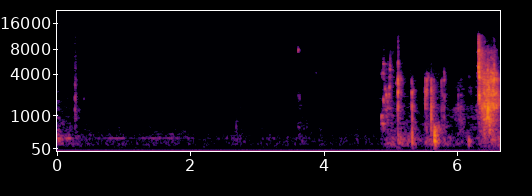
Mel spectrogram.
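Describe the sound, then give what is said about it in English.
Soft sipping and gulping noises of a person drinking water arrive in a quick cluster after a long quiet stretch broken only by a faint hum and a single small click. “Anyways, let me take a sip of water.”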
